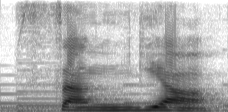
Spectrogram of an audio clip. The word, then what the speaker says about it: संज्ञा: तो यहाँ पर हलंत ज पहला व्यंजन है और हलंत ज च वर्ग का व्यंजन है। तो इसमें पंचमाक्षर होगा हलंत य और इसका उच्चारण भी उसी अनुरूप होगा। तो यह होगा संज्ञा।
